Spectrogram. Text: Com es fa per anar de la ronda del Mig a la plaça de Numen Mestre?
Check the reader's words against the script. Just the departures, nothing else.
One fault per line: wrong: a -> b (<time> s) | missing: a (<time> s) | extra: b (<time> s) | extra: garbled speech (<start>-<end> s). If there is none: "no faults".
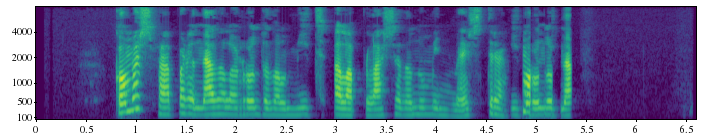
extra: garbled speech (4.7-5.4 s)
